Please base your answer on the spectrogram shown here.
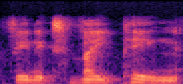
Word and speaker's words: Phoenix Vaping: Phoenix Vaping, not Vapors.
